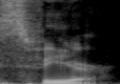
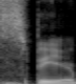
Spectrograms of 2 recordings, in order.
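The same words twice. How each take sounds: First: The word is pronounced in the usual way. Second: The word is pronounced in his own unusual way. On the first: The speaker calls it right. "for the piece of this podcast today, I will say sphere" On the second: The speaker calls it wrong. "I will be the one person on earth that says sphere"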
